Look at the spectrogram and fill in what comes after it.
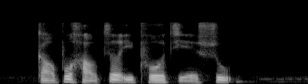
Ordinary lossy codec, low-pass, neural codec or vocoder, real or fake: MP3, 64 kbps; 7.2 kHz; autoencoder, 48 kHz, 32 numbers a frame, DAC-VAE, trained on Japanese speech; fake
